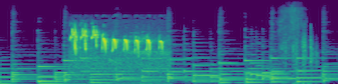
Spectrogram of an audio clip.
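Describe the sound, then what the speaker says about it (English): A quick run of about ten bright bird chirps rises over a light melodic backing, evenly spaced and fairly close, then fades as the music carries on. "Birds chirp."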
